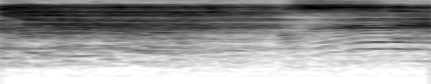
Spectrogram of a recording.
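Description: Voices in a classroom over a noisy recording, with one voice calling out and rising in pitch near the end.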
